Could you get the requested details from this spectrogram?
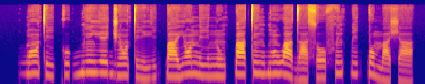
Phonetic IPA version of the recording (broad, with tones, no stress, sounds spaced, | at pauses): ɡ͡b ɔ̃˧ t i˨ k u˧ ɡ͡b ĩ˦ j e˦ d͡ʒ ɔ̃˧ t i˨ j i˨˦ k͡p a˧ j ɔ̃˦ n i˧ n ũ˧ k͡p a˦ t ĩ˦ ɡ͡b ũ˦ w a˦˨ d a˨ s o˧ f ĩ˦ k͡p i˦ k͡p o˦˨ m a˨ ʃ a˨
